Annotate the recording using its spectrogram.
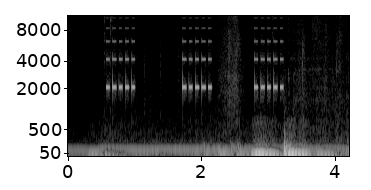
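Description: Electronic alarm beeping in three bursts of rapid high beeps, each about half a second long and about a second apart, signalling that the 30-minute work session is up. A low thump follows near the end.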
